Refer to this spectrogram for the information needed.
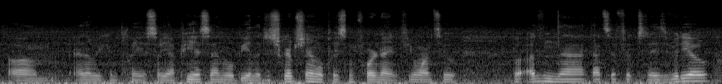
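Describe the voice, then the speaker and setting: A man speaks quietly at a very fast pace. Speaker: YouTuber. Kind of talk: casual vlog outro.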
